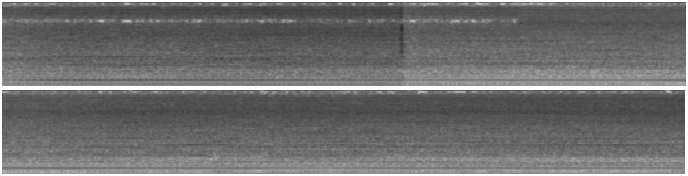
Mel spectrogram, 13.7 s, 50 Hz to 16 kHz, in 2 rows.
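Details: Honda Element K24 idling cold after likely running low on coolant and overheating: a steady, even idle with a faint hiss and a slightly uneven pulse, no knocking. Coolant is pouring out at the head; the head gasket is blown and will be replaced.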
